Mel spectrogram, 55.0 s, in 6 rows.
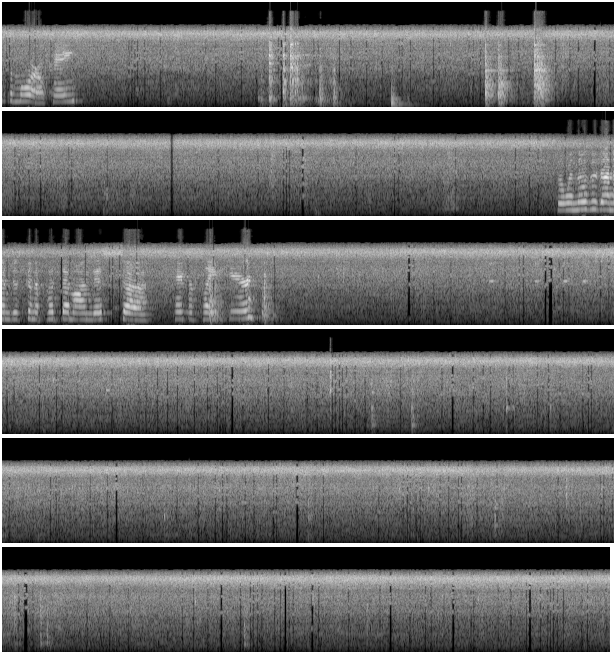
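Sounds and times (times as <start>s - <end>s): chicken sizzling in oil: 0.0s - 55.0s.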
